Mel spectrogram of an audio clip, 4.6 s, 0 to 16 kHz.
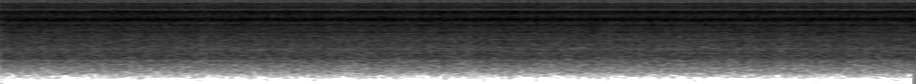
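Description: Compressed air at about 3.8 litres a minute jetting through a 1.6 mm nozzle into a venturi tube and onto a small fan blade: a steady, high hiss.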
